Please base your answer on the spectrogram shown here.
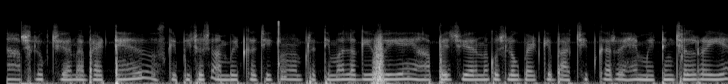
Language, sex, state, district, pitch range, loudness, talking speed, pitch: Hindi, female, Bihar, Araria, 220-230 Hz, -26 LUFS, 265 wpm, 225 Hz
